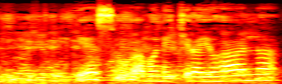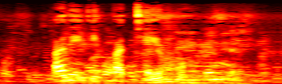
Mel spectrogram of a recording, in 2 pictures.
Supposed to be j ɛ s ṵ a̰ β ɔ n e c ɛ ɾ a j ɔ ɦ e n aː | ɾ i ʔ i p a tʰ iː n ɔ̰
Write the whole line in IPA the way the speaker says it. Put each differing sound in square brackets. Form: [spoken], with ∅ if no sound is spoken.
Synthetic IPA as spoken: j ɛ s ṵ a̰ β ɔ n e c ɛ ɾ a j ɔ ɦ [a] n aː | ɾ i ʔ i p a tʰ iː [m] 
